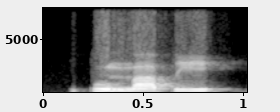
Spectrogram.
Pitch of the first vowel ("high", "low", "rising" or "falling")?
falling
